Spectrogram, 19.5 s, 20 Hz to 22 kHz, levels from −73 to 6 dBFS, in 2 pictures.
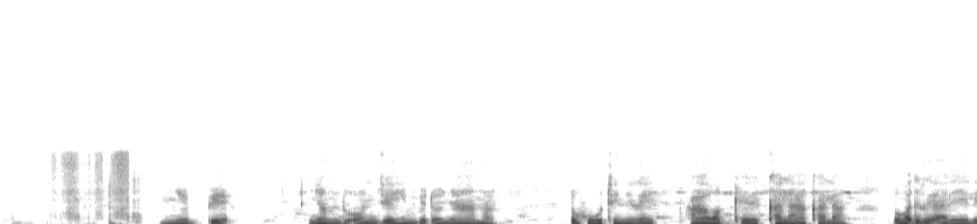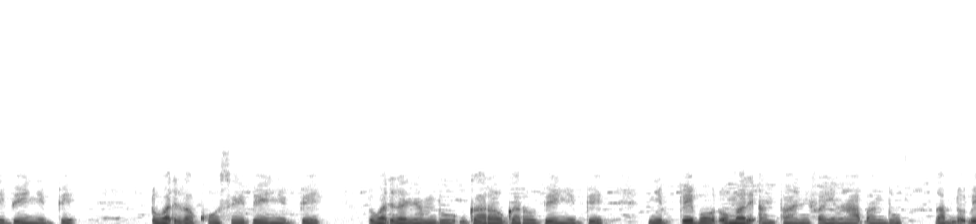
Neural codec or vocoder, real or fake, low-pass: none; real; 7.2 kHz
